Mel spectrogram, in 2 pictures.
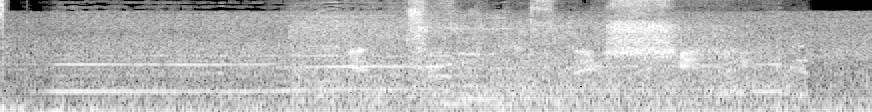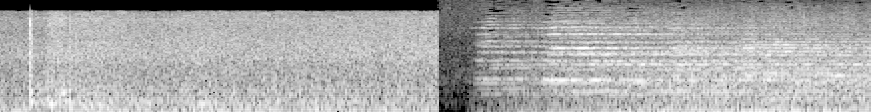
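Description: Waterfall rushing steadily under background music with long held notes. The sound drops out abruptly for a moment about six and a half seconds in, then the water and music carry on.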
